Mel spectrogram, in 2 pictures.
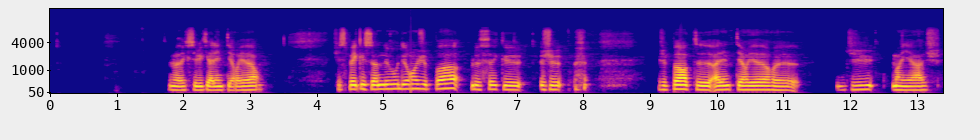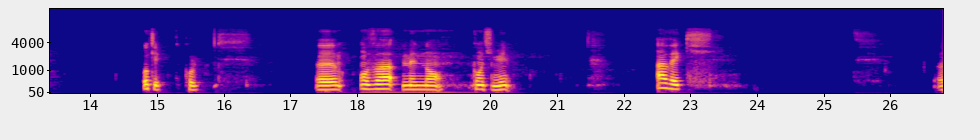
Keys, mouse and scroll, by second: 0.7-1.3 scroll up 1, 1.3 shift+right click, 1.7-5.1 middle drag, 5.1-6.1 scroll up 5, 6.1-6.8 scroll down 7, 7.0 middle click, 7.8 KP_1, 9.2-12.3 drag, 12.7 scroll down 1, 12.9 Tab, 13.4-15.0 scroll down 4, 15.0-15.8 scroll down 1, 15.8 ctrl+s, 16.9-17.6 scroll up 2, 17.6-18.8 scroll up 1, 18.8-20.8 scroll up 1.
